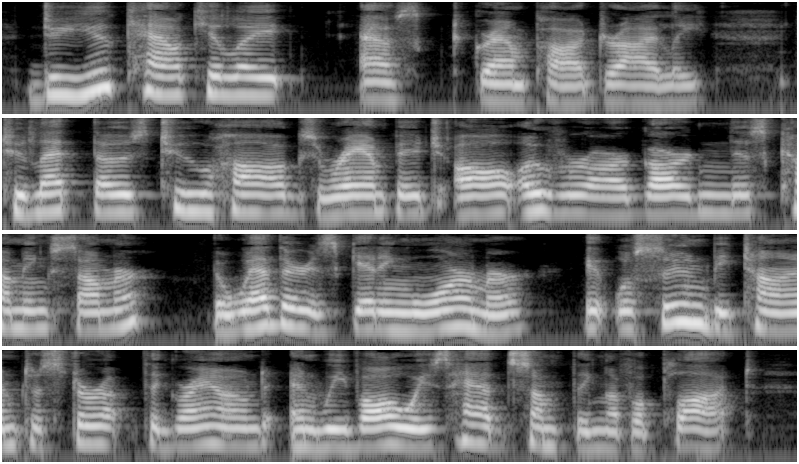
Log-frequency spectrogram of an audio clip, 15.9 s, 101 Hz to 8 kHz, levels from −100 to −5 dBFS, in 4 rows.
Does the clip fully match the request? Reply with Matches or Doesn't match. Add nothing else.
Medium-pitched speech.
Doesn't match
